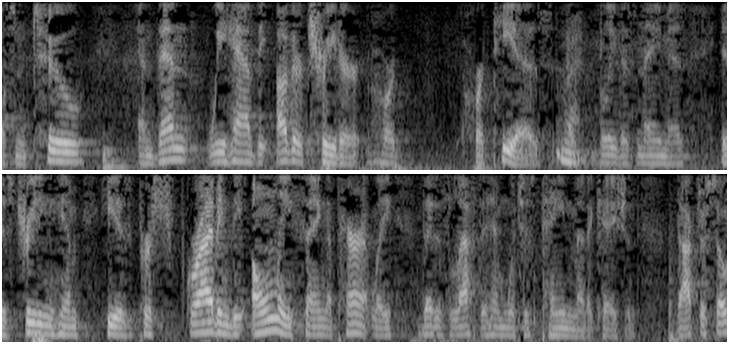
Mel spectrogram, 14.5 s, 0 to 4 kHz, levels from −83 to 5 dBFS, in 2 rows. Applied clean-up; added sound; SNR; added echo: none; Buzz; 19 dB; none.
